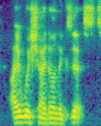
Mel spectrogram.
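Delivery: normal talking voice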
